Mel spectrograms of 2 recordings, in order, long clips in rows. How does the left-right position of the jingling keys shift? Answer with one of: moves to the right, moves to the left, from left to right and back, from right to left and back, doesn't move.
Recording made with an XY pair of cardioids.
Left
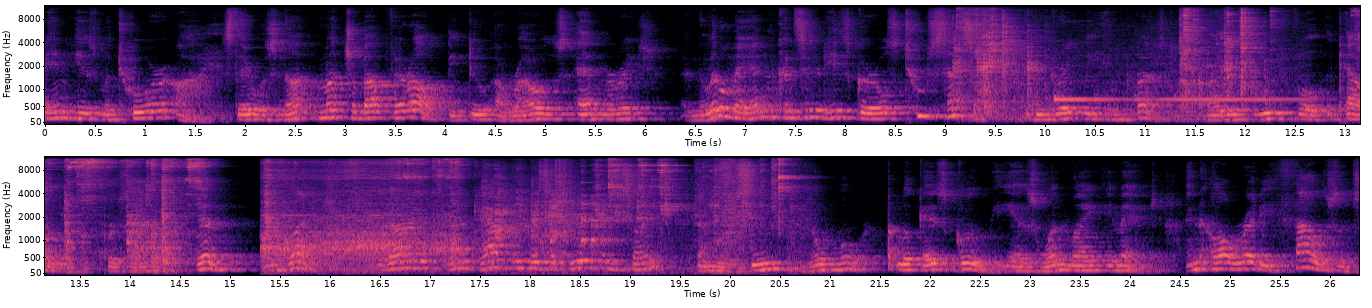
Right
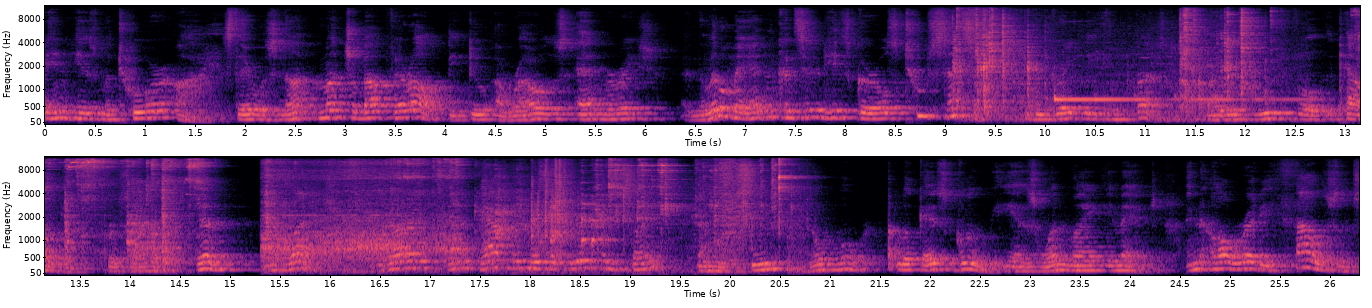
from right to left and back.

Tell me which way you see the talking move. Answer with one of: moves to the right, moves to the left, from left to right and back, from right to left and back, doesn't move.
doesn't move.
